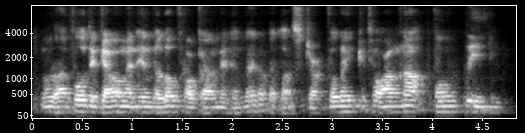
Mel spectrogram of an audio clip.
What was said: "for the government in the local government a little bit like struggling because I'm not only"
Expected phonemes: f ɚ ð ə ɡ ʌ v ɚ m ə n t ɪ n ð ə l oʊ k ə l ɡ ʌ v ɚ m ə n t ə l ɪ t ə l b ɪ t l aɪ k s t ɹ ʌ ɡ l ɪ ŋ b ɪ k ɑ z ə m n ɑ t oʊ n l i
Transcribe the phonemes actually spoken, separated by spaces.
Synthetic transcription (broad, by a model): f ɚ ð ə ɡ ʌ v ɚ m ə n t ɪ n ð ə l oʊ k ə l ɡ ʌ v ɚ m ə n t ə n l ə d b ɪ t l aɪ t s t ɹ ʌ ɡ l ɪ ŋ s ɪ ɑ ə m n ɑ t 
